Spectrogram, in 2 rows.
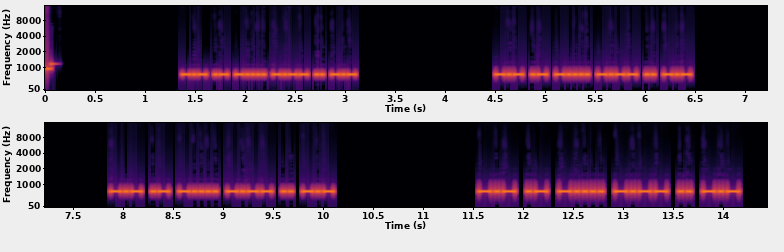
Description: Morse code, heard as a keyed tone, about 35 wpm, 700 Hz. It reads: KA6YIK KA6YIK KA6YIK KA6YIK
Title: Speed Racing - USA 2x3 Call Signs 30wpm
